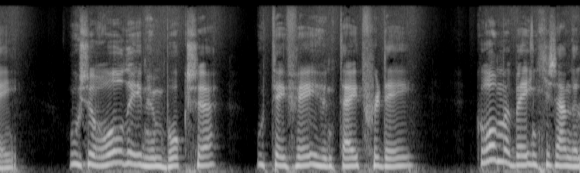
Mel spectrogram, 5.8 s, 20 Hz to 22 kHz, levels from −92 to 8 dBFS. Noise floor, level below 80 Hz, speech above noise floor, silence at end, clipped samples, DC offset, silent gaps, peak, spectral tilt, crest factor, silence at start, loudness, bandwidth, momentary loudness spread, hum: -60 dBFS; -42 dBFS; 40 dB; 0 s; under 0.1%; under 0.1%; none; -4 dBFS; -4 dB/octave; 16 dB; 0 s; -20 LUFS; 19.5 kHz; 10 LU; none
